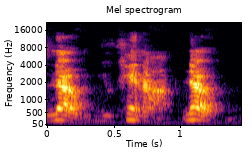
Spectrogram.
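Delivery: ordinary delivery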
